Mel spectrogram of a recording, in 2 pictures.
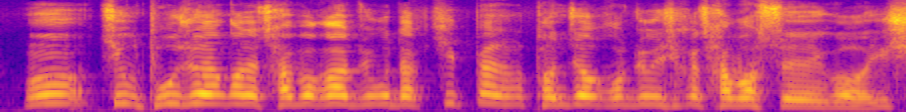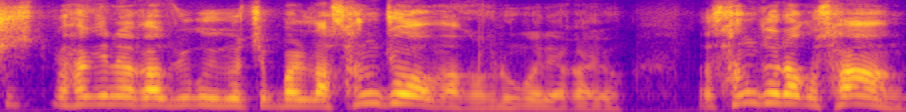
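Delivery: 높은 목소리로 몰아붙이는 항의; 억울한 듯 계속 들이밀기; 상 달라 떼쓰기. Retold or imitated. 상 달라고 교도관에게 떼씀. (교도관에게 상 달라고 높이 떼쓰는 말투)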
